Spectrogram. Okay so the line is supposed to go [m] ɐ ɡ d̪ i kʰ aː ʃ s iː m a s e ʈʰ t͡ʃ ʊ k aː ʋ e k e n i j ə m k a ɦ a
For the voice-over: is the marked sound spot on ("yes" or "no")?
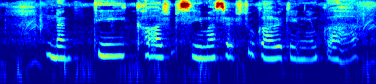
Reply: no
